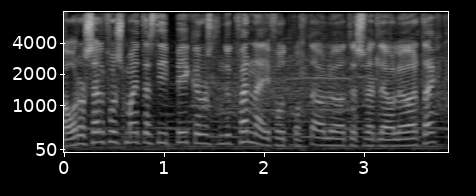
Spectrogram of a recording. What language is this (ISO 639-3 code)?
isl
